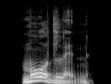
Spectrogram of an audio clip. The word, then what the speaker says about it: Magdalen: Magdalen, pronounced Magdalen, has a very beautiful bell tower next to a medieval bridge.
